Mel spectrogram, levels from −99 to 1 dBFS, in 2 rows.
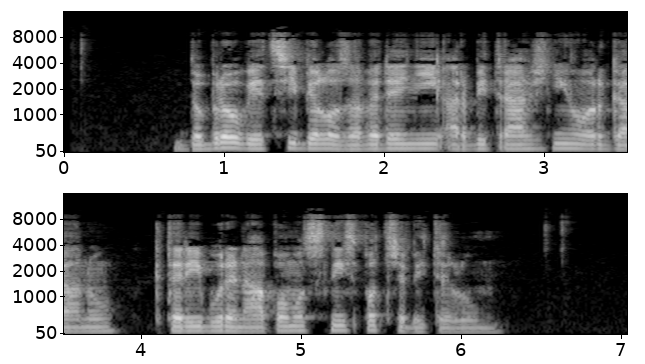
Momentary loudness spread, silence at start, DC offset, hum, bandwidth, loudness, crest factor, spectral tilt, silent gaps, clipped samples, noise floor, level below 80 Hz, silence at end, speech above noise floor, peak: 14 LU; 0.7 s; under 0.1%; none; 9.6 kHz; -23 LUFS; 22 dB; -3 dB/octave; none; under 0.1%; -79 dBFS; -62 dBFS; 0.85 s; 55 dB; -2 dBFS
